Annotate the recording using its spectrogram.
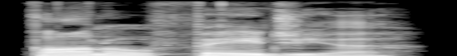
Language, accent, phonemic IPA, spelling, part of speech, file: English, US, /ˌθɑn.oʊˈfeɪ.d͡ʒi.ə/, chthonophagia, noun, En-us-chthonophagia.ogg
- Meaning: A disease characterized by the impulsive consumption of dirt, observed in some parts of the southern United States as well as the West Indies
